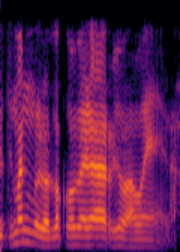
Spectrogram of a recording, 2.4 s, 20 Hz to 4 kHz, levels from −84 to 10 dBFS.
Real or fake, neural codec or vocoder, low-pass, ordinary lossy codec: fake; codec, 16 kHz, 4 kbps, FunCodec, trained on LibriTTS, 50 frames a second; 3.6 kHz; none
